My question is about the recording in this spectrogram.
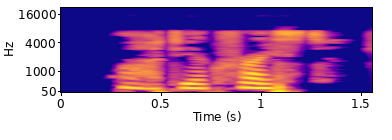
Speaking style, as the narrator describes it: she whispered

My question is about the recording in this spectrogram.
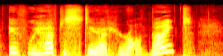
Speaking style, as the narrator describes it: he repeated wildly

